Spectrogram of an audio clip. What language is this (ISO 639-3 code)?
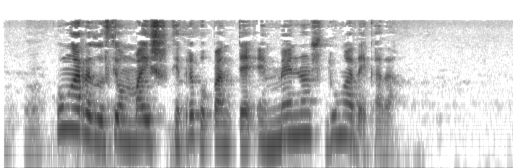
glg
